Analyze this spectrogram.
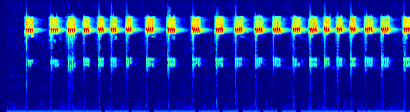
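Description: A two-spotted cricket calls with a fast, steady run of short, bright, ringing chirps.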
